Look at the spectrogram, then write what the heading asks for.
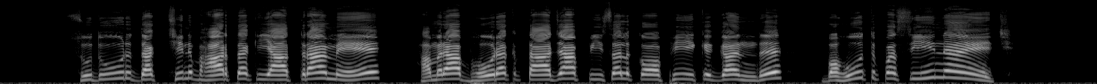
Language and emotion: Maithili, happy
